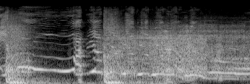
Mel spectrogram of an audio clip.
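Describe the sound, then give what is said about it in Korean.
A loud, punchy headbutt impact effect: a sharp double smack close together, followed by a lingering ringing tone over a busy, noisy background. “아 반장님 재밌긴 재밌었는데 제가 박치기로 입 다물겠습니다.”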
